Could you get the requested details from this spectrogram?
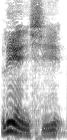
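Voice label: pronunciation "练习", Chinese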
